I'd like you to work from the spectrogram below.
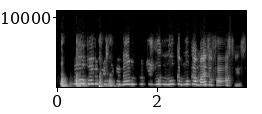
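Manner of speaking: put-on high, wailing child's sobbing plea; crying child. Caught son crying to his father, high and pleading. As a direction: beg through tears like a scared little boy.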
